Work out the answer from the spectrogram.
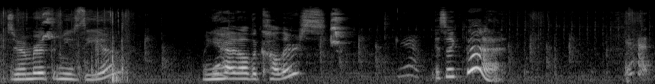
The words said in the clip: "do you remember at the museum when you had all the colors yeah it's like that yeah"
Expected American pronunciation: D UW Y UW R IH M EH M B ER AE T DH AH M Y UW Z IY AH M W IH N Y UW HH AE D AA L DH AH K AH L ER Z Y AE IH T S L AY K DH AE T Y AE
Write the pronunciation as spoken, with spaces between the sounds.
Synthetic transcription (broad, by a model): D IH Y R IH M EH M B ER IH T DH AH M Y UW Z IY AH M W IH N Y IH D AA L DH AH K AH L ER Z Y AE IH T S L AY K DH AE T Y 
